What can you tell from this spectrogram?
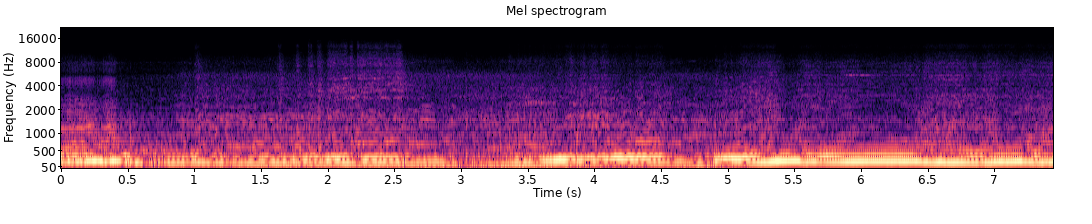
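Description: Stock Yamaha YZ125 single-cylinder two-stroke engine pulling hard on a dirt trail, heard from on the bike. The revs sag about three seconds in as the rider comes off the throttle, then climb back up and hold steady near the top.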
